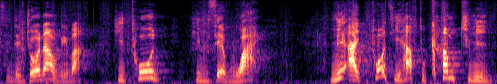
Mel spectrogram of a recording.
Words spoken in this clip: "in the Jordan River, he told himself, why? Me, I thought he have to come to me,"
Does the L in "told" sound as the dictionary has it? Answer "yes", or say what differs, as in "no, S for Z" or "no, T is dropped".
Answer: yes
